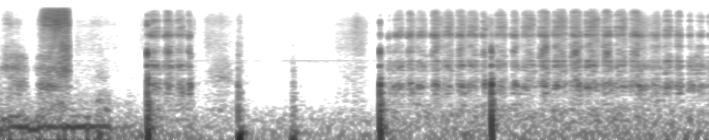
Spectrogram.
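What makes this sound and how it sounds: A white plastic stylus tip strokes and taps across the glass screen of a tablet lying flat on a desk. Soft, bright scratchy strokes are broken by a few sharp, dry taps, then settle into a steady rhythm of quick rubbing strokes.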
